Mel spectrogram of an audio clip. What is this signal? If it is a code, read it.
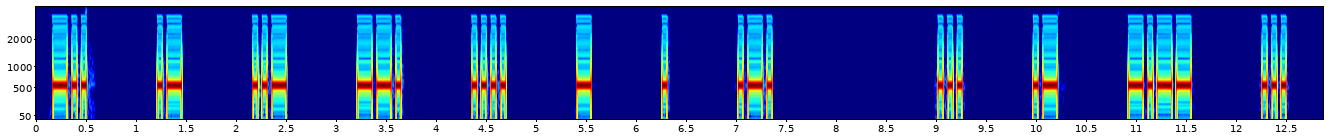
Morse code, heard as a keyed tone, about 25 wpm, spaced as for 10 wpm, 550 Hz. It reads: DAUGHTER SAYS
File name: podcast / News headlines-1x-25x10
